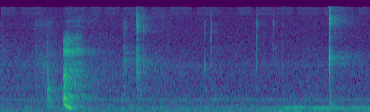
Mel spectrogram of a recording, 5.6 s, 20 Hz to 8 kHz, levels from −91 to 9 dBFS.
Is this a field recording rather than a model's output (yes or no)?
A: yes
